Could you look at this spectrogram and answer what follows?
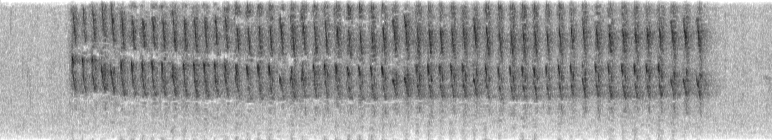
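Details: Sunbird (kolibri ninja) from a training master for songbirds: after brief quiet, a sustained high, rapid buzzing trill of regular pulses for about five seconds, then it stops.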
